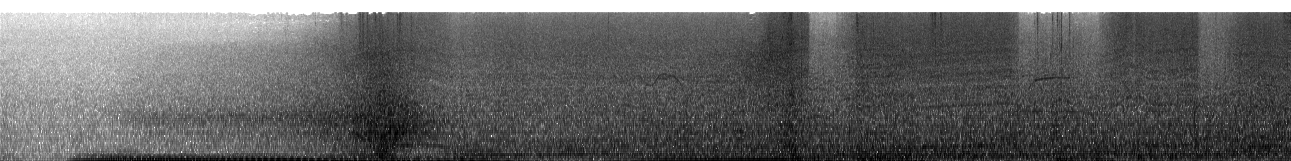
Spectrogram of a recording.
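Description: A truck engine roars and revs hard.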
